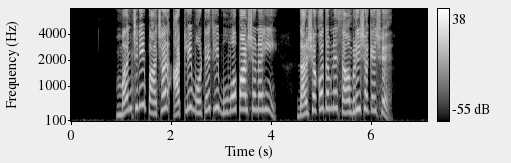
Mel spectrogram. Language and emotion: Gujarati, angry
